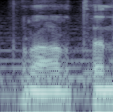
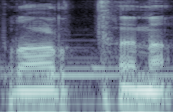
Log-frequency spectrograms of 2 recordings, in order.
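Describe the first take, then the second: First: The word is said weakly, without force. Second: The word is said with strong force. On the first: The speaker calls it wrong. "വെറുതെ അങ്ങോട്ട് പറഞ്ഞു കഴിയുമ്പോൾ അതിനൊരു ശക്തിയില്ല" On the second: The speaker calls it right. "കുറച്ചും കൂടി force കൊടുത്തോണ്ട്"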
